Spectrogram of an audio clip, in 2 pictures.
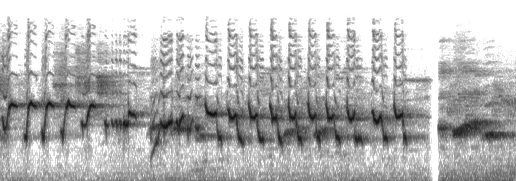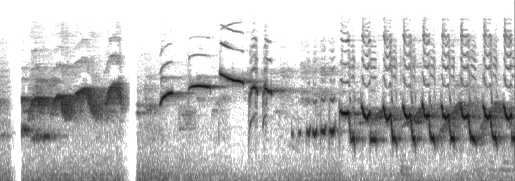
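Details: Contest-bird tutor song of a white-rumped shama: repeated crisp notes in rapid series, rolling trills, harsh buzzy phrases and clear rising whistles, with short pauses between sections.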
